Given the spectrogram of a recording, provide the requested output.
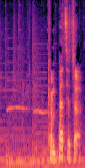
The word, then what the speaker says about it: competitor: Administer, beneficial, competitor, democracy. Administer, beneficial, competitor, democracy. Answer here, two. Sorry, it took me a second to reread them all. Beneficial. Third syllable, beneficial. Administer, second syllable. Competitor, second syllable.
